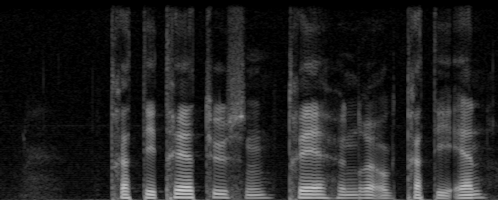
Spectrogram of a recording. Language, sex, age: Norwegian, male, 25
